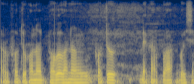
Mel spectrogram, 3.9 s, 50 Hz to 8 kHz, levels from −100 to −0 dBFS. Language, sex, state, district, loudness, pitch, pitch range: Assamese, male, Assam, Sonitpur, -18 LUFS, 100 Hz, 100-110 Hz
